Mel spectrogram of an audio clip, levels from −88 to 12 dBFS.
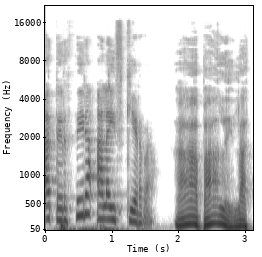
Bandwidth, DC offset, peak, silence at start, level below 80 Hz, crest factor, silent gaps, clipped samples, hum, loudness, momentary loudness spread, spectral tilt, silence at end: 17 kHz; under 0.1%; -2 dBFS; 0 s; -30 dBFS; 14 dB; none; under 0.1%; none; -17 LUFS; 10 LU; -7.5 dB/octave; 0.05 s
